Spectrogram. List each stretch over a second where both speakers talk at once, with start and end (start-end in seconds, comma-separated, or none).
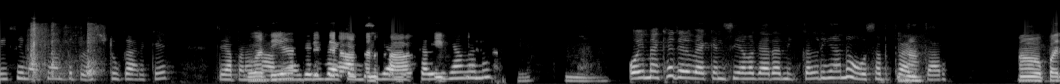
2.5-4.9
